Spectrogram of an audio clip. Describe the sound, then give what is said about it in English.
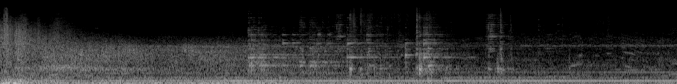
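A metal helmet rolls out along a corridor floor, giving a few sharp metallic clanks and rattles over a constant low hum. “A guard standing outside the prayer room flinches as a helmet rolls out into the corridor.”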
